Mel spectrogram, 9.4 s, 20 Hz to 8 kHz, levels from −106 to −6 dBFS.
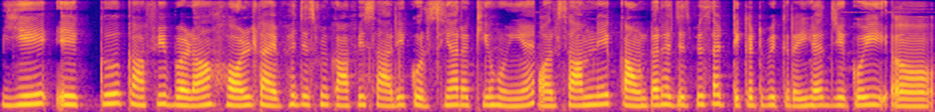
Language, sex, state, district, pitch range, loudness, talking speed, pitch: Hindi, female, Andhra Pradesh, Krishna, 205-230 Hz, -18 LUFS, 165 wpm, 215 Hz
